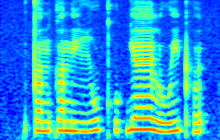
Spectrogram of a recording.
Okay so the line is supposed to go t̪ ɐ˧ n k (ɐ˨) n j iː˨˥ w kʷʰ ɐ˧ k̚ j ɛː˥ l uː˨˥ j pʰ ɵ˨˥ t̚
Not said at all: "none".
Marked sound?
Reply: ɐ˧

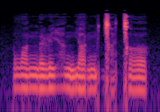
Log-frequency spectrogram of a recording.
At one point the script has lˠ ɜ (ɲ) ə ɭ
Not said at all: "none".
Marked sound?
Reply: ŋ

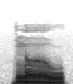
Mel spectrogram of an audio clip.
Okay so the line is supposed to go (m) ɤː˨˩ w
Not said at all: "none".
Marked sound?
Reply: n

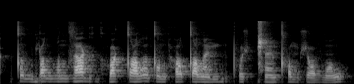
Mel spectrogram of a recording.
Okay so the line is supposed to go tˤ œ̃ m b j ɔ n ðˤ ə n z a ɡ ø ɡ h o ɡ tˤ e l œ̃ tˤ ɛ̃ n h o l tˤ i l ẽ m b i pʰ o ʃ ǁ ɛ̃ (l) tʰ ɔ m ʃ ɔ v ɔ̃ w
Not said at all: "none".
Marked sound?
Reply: l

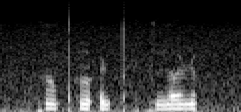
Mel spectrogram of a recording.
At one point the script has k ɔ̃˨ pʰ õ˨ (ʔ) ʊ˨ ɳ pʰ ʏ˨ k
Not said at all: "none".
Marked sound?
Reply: ʔ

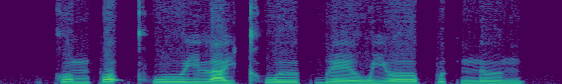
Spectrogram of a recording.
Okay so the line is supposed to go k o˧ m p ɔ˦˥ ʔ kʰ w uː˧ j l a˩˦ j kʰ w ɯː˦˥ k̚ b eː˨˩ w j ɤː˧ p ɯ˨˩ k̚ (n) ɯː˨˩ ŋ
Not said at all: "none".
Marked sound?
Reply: n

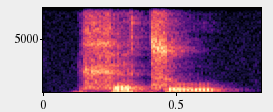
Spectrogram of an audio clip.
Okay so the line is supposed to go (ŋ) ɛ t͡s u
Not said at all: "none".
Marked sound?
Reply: x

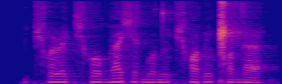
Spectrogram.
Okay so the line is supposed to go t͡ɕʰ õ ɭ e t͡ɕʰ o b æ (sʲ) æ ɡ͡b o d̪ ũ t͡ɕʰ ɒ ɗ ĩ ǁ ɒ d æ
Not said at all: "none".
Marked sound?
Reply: ɕ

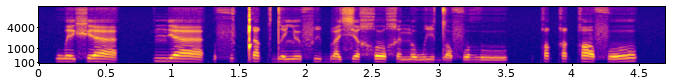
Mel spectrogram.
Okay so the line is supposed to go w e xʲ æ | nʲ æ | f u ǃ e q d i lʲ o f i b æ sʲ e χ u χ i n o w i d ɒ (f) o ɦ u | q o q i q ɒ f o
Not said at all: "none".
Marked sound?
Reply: f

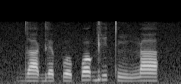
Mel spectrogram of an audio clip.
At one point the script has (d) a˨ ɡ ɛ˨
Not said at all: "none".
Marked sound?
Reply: d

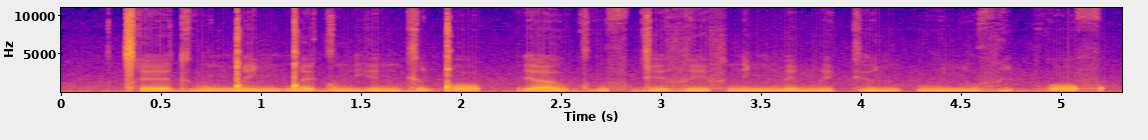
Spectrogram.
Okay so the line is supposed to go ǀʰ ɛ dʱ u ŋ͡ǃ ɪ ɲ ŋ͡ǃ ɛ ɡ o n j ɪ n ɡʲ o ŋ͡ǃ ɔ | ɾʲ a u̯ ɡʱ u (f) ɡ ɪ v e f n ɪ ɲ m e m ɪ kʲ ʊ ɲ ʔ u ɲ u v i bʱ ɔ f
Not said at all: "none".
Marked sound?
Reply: f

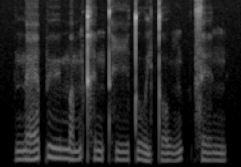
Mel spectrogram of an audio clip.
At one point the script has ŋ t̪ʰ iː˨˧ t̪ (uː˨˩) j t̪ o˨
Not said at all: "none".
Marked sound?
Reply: uː˨˩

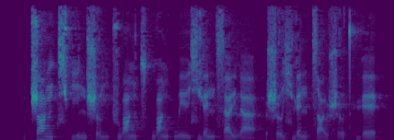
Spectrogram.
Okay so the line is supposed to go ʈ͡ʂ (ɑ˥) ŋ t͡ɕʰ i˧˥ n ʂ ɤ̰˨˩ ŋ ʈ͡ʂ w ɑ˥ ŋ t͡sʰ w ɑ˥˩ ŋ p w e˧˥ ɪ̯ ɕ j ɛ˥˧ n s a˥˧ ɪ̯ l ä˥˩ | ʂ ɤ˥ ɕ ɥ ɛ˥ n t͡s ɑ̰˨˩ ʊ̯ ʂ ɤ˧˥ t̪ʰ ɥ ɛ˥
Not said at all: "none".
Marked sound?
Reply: ɑ˥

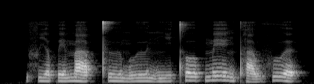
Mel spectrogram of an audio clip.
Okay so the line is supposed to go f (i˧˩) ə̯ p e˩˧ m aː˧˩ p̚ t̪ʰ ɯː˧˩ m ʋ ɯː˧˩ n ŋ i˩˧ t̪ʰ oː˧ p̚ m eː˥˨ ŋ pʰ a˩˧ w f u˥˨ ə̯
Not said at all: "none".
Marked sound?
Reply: i˩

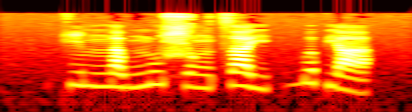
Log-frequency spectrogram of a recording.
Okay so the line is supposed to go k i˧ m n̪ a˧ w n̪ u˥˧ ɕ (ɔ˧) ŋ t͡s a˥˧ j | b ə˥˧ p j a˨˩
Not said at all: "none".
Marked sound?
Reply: ɔ˧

